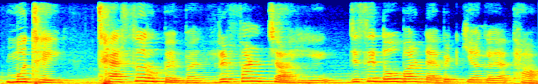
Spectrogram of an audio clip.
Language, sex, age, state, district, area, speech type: Hindi, female, 18-30, Madhya Pradesh, Bhopal, urban, read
